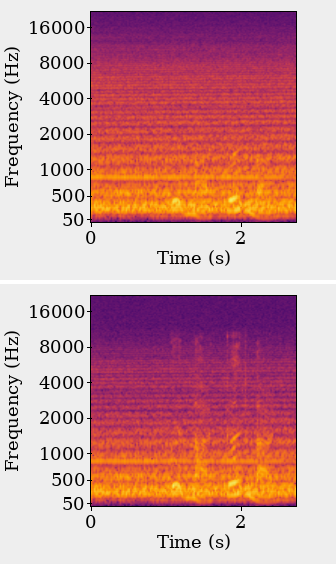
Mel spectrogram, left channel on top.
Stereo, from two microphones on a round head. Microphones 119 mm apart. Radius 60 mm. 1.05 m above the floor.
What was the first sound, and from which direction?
An aircraft, 50° left (ahead or behind).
